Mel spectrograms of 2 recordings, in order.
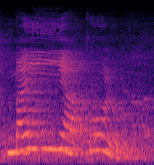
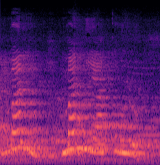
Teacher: Disertai guna atau dengung, ditahan sebanyak 2-3 harokat. Ya, kemudian apabila kasrah tain bertemu dengan ya, yauma idzi yasdurunna su'astatal liyurau a'malahu. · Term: idgham biguna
